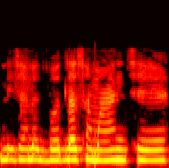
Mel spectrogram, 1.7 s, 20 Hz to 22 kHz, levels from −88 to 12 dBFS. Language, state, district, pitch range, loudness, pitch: Surjapuri, Bihar, Kishanganj, 230-245 Hz, -15 LUFS, 235 Hz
